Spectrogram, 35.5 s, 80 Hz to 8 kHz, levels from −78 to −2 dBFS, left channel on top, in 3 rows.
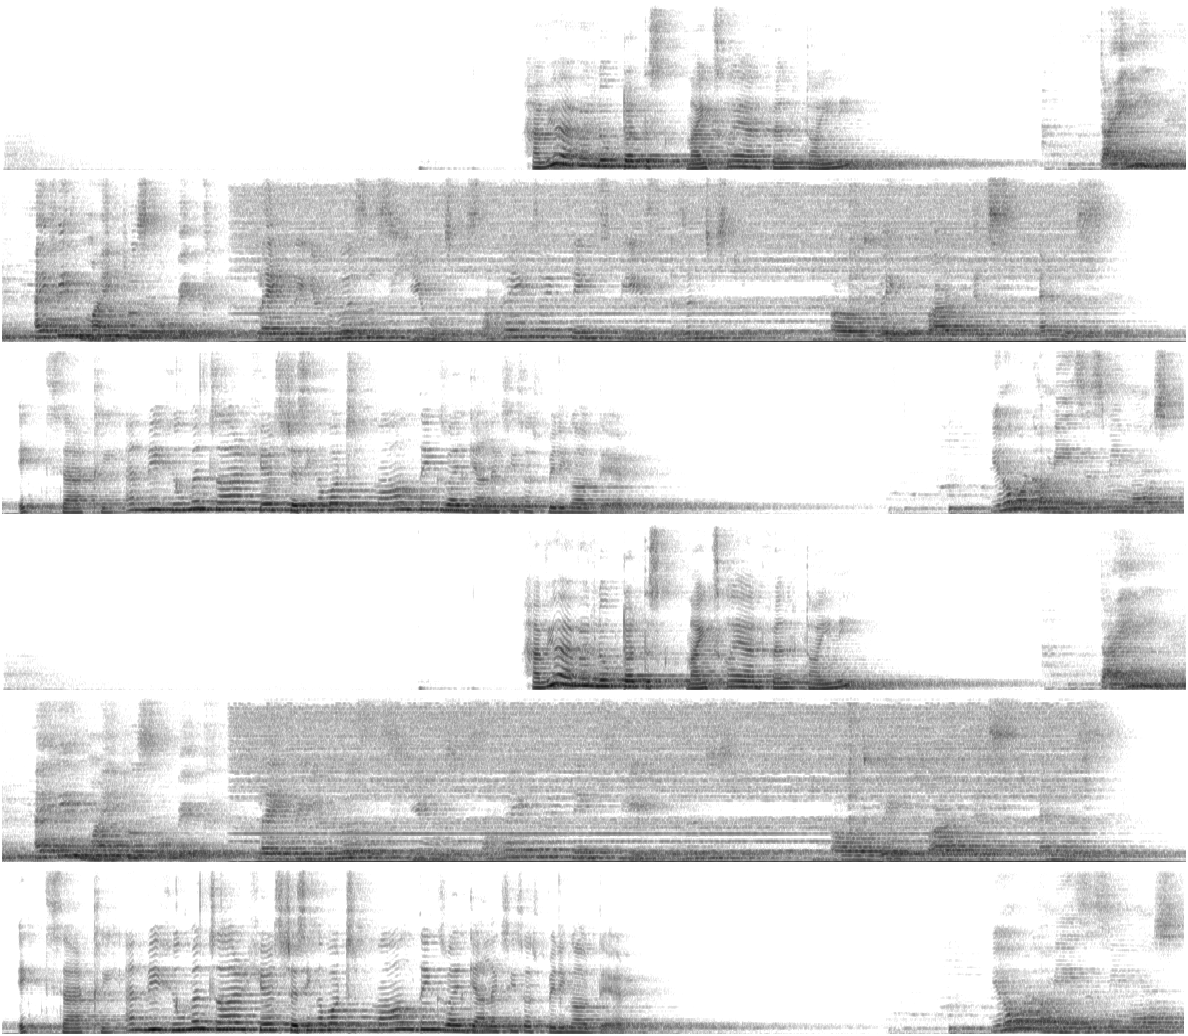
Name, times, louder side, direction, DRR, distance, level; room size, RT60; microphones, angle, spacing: voice 1, 5.2-8.6 23.8-29.9, right 2 dB, 20° right, 6 dB, 0.4 m, -19 dB
voice 2, 11.0-14.0 14.4-19.3 20.1-22.9 33.1-33.2 33.6-35.3, left 1 dB, 30° left, -4 dB, 2.8 m, -23 dB
sound 1, 14.1-22.7, left 1 dB, 80° right, 2.6 m, -19 dB
15.0 x 5.1 x 8.4 m, 2.8 s
head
